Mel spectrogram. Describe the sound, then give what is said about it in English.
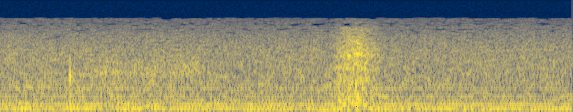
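A single short sniffle, a quick breathy rush of air through the nose, fairly faint against a steady low background hum, with no one talking. “I heard the sniffles”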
